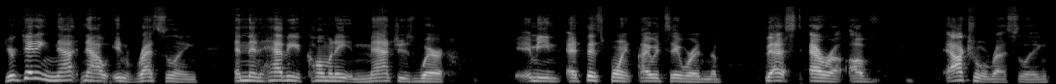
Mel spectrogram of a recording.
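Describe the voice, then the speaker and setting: A man co-hosting a podcast from his home basement, talking in an excitable, rambling way with many restarts. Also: a little high, unhurried, dry recording, clean studio sound. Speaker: podcast co-host. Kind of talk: casual chat.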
